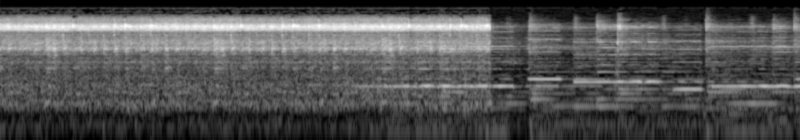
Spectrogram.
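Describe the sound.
A spinning machine twists dyed wool into yarn, a loud, steady mechanical whirring and clatter that shifts partway through into a sparser, uneven rattle with a humming tone underneath.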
